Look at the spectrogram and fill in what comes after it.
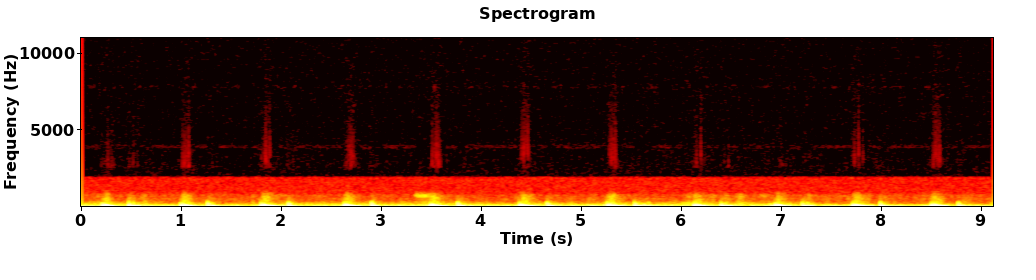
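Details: Real, unedited human heart sound recorded at the bedside: steady lub-dub heartbeat at about 72 beats a minute with crisp first and second sounds and nothing extra between them; normal heart sounds (S1 and S2).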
